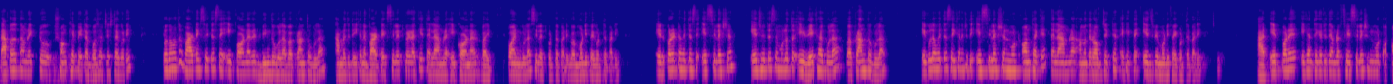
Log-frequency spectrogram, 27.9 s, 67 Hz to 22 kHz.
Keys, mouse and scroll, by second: 3.8 click, 4.3-8.6 middle drag, 8.6 g, 9.8 click, 10.2 middle click, 10.6 g, 11.9-13.9 shift+middle drag, 13.9 shift+click, 14.6-16.2 shift+middle drag, 16.2 shift+click, 16.7 shift+middle click, 17.6 shift+click, 20.0-21.7 shift+middle drag, 21.7 shift+click, 21.9 g, 23.0-23.5 scroll down 1, 23.5 click, 23.9 g, 26.3 click, 27.2 middle click.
